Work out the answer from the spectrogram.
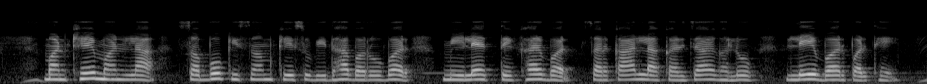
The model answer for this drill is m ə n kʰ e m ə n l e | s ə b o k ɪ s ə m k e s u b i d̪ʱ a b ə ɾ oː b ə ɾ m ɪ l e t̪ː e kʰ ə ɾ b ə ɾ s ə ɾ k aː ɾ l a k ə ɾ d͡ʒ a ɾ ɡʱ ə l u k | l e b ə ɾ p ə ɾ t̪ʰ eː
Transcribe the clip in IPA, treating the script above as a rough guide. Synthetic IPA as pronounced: m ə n kʰ e m ə n l a | s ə b o k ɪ s ə m k e s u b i d̪ʱ a b ə ɾ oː b ə ɾ m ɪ l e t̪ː e kʰ ə ɾ b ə ɾ s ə ɾ k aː ɾ l a k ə ɾ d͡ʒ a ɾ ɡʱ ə l o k | l e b ə ɾ p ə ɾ t̪ʰ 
